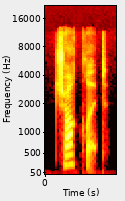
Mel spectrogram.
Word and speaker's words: chocolate: We write it out chocolate, but when we say it, it's just chocolate.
